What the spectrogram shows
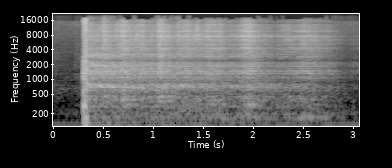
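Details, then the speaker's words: Table saw switched on and off briefly to check blade runout, then coasting down with a rough, rumbling whir; the arbor bearings sound in poor shape. Little left-right blade walk, but the blade seems to move up and down. "I can hear that the bearings are in poor shape"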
